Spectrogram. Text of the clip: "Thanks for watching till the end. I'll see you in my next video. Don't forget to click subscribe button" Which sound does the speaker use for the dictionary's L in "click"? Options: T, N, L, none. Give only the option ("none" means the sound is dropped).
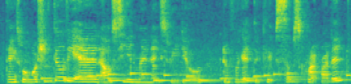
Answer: none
